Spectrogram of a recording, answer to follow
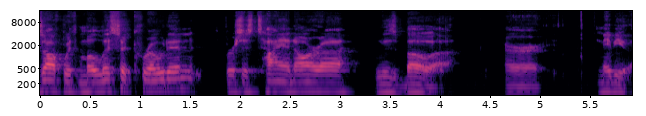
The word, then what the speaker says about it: Tayanara: with Melissa Croden versus Tayanara Lisboa. Or maybe, I think last time I said Tayanara and it wound up not being pronounced that way, but you just want to say it like sayonara.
